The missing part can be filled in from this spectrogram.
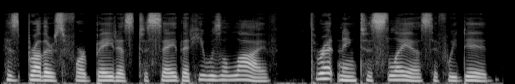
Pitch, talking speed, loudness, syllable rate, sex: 190 Hz, 200 wpm, -19 LUFS, 5.2 syllables/s, female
